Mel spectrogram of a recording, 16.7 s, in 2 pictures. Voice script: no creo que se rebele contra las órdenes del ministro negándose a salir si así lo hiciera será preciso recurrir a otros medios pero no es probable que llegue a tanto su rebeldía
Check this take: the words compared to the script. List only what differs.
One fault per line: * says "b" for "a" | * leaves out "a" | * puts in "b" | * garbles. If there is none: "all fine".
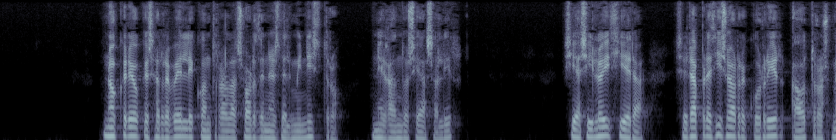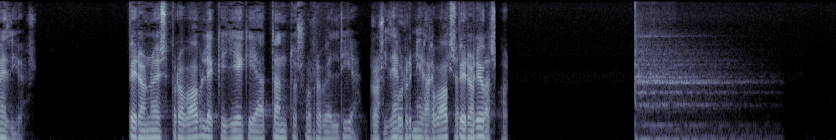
* garbles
